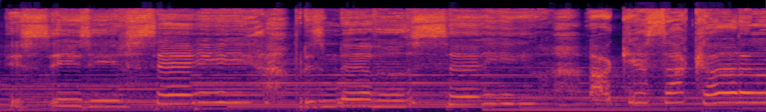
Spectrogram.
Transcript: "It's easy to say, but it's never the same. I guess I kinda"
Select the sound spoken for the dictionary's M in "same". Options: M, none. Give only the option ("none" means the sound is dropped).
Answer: none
